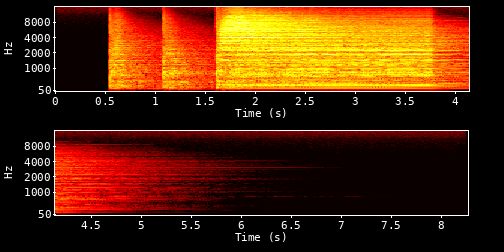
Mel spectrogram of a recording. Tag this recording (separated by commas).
Musical instrument, Music, Brass instrument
